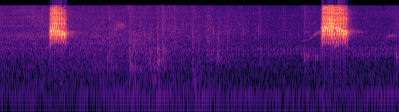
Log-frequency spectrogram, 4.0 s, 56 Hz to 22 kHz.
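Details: Harsh besetan call of a tail-spreading white-shouldered triller, aimed at provoking rival trillers to fan their tails: two short, loud, grating hiss-like bursts about 2.7 seconds apart over steady murmuring background noise.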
